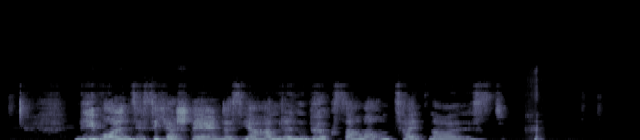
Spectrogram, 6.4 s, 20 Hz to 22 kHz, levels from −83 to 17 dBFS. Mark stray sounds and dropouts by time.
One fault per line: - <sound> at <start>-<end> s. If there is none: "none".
- laugh at 5.2-5.5 s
